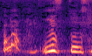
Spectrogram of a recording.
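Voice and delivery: ordinary talk, nothing marked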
